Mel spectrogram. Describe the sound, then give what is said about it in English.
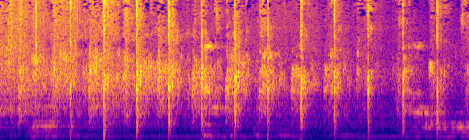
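An audience at a Christian worship service claps hands together with sharp, fairly regular beats, roughly in rhythm, over a dense wash of scattered applause and faint crowd murmur, loud. “Come on, clap your hands.”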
